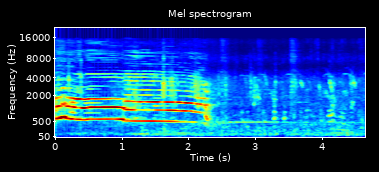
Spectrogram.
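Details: Pelung chicken rooster crowing: a loud, drawn-out harmonic crow that opens with a steady tone, steps down, and trails off into a long, slowly fading note over about four seconds. Faint background chirps follow.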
